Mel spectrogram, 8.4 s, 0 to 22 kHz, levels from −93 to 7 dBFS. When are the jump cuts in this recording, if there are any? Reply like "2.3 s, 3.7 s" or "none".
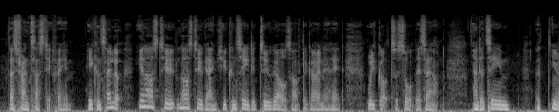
1.2 s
